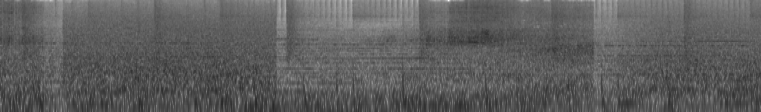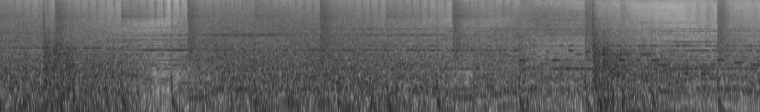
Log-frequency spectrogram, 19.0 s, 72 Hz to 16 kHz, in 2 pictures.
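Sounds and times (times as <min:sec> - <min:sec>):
deep rocket engine rumble: 0:00.0 - 0:19.0
music: 0:00.0 - 0:19.0.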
